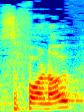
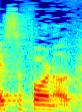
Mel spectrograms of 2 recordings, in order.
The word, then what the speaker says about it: Sforno: Some people pronounce it Sforno, some Sipurno. I think probably soprano, but that has negative associations with Americans, so we prefer to say Sforno.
